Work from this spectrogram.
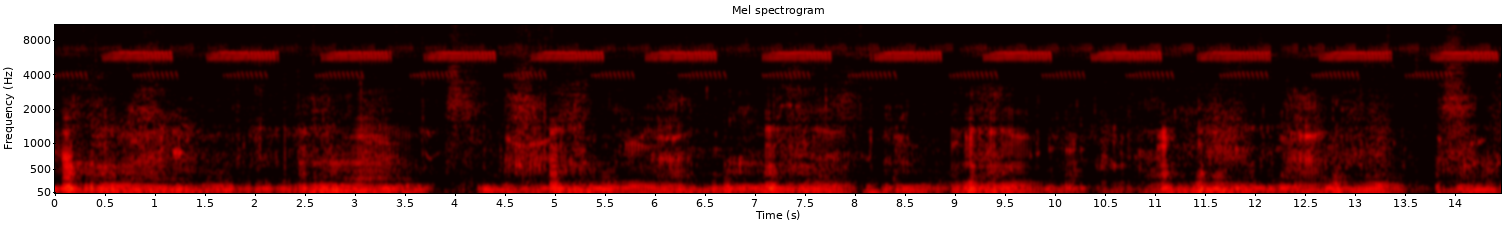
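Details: Two lions killing an impala stuck in mud at night: deep, rumbling growls and roars, sustained with short breaks around four, eight and ten seconds, overlaid by steady repeated high electronic beeps.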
